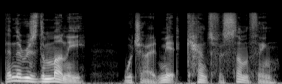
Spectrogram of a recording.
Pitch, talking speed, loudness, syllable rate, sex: 100 Hz, 235 wpm, -17 LUFS, 6.9 syllables/s, male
